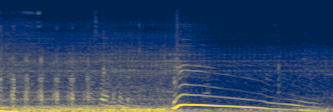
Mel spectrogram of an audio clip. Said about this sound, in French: Enfin, heureusement, il reste le bruit des portables et des moteurs.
